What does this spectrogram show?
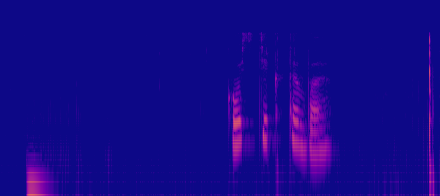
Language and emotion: Russian, neutral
